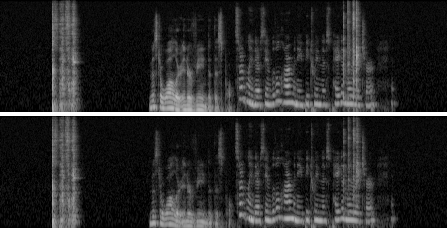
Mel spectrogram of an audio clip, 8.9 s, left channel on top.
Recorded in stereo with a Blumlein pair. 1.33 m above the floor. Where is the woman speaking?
5° left, 0.8 m.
